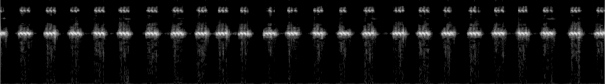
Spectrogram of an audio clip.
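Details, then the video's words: Loud, ringing cricket chirps intended to drive rats out of a home pulse rapidly, about four a second, each a brief bright burst over complete quiet. "SUARA JANGKRIK NYARING"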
